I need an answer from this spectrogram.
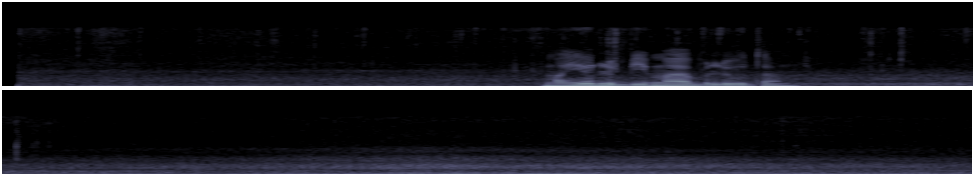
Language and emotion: Russian, neutral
